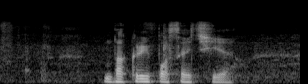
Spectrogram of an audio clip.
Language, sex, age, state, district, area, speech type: Maithili, male, 45-60, Bihar, Madhepura, rural, spontaneous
